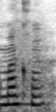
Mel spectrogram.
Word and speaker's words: Macron: Emmanuel Macron.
